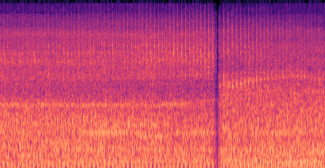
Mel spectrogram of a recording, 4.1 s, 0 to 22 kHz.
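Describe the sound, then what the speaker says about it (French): Valtra three-cylinder tractor engine running: a loud, steady, rough chugging drone with a fast regular knock, close up, with one brief dip in the middle and otherwise unbroken. "Du coup, c'est un 3 cylindres, il fait un boucan pour pas grand chose."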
